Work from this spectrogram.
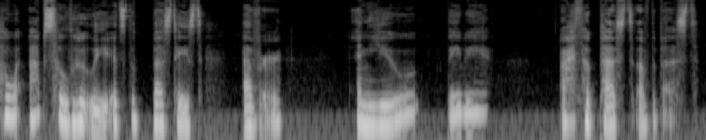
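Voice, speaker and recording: A woman voicing an affectionate female vampire lover in a whispered ASMR roleplay, speaking softly and intimately close to the mic. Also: mid-range voice, slow, gravelly, long pauses, no room sound. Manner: soft intimate whispering, doting.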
